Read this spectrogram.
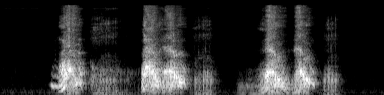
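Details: Excited Boston Terrier indoors, going wild as its owner works at a computer; three rough, growly barks each trailed by softer grumbling tails, about one second apart.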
